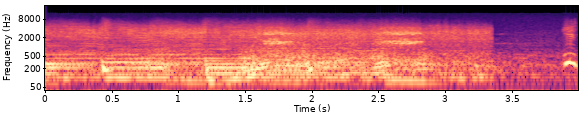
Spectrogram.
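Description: A car pulling away over film soundtrack music, with two short tyre squeals near the middle. The sound drops away suddenly at a cut shortly before the end.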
